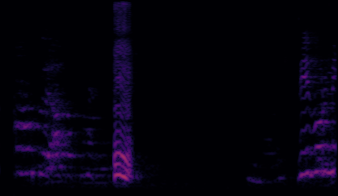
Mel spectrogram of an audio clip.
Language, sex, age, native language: Icelandic, male, 18-19, Icelandic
